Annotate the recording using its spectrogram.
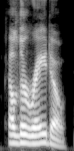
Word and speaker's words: El Dorado: El Dorado. It's a unique Arkansas pronunciation. Rhymes with tornado is how you remember it.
